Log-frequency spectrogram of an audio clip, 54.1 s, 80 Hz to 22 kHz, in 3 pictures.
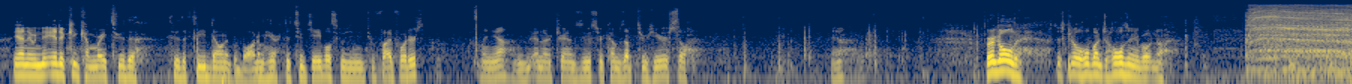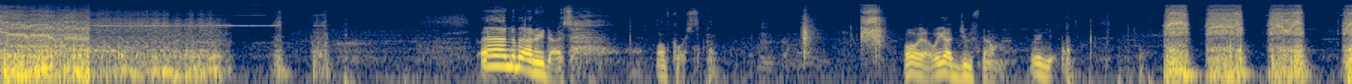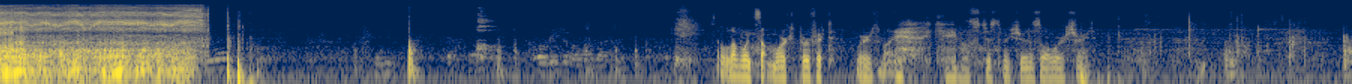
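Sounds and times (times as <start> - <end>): cordless drill boring: 16.6 - 23.5, 33.5 - 38.9.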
